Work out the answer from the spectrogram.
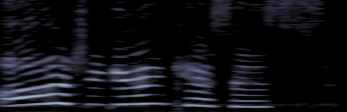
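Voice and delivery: very high, loud, slow gushing squeal. Real, not acted. Streamer squealing with delight as her cat gives kisses.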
